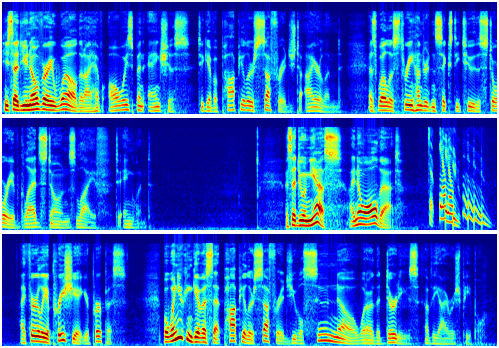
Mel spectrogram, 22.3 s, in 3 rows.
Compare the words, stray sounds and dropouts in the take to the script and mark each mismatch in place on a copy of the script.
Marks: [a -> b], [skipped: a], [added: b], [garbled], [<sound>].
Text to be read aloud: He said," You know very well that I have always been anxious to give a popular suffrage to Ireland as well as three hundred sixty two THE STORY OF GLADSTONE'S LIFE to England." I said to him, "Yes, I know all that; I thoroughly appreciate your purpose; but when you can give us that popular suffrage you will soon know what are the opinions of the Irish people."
He said," You know very well that I have always been anxious to give a popular suffrage to Ireland as well as three hundred sixty two THE STORY OF GLADSTONE'S LIFE to England." I said to him, "Yes, I know all that; [chirp] I thoroughly appreciate your purpose; but when you can give us that popular suffrage you will soon know what are the [opinions -> dirties] of the Irish people."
